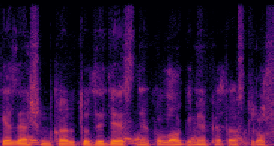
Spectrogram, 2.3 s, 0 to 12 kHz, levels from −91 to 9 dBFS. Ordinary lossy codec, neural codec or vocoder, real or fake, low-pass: Opus, 16 kbps; codec, 44.1 kHz, 3.4 kbps, Pupu-Codec; fake; 10.8 kHz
